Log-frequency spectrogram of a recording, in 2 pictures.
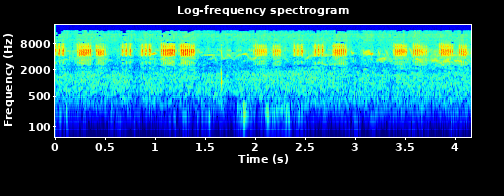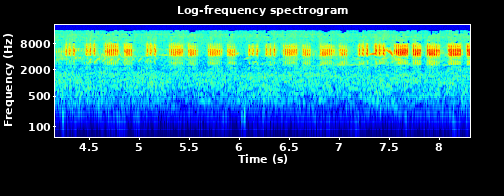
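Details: Sedge warbler in song on a warm morning meadow, recorded 2 July 2024: a long run of rapid, scratchy, high-pitched chatter phrases, briefly broken by a few low clicks, then going on steadily and growing louder toward the end.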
